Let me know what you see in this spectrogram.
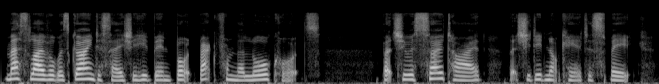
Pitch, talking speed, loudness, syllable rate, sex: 210 Hz, 235 wpm, -20 LUFS, 5.2 syllables/s, female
